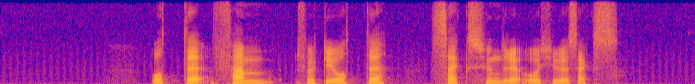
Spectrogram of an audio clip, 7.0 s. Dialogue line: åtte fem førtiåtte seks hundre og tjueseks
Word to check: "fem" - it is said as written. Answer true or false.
true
